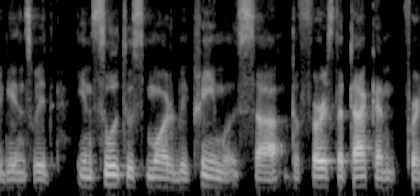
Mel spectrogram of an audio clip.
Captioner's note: speaking Latin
